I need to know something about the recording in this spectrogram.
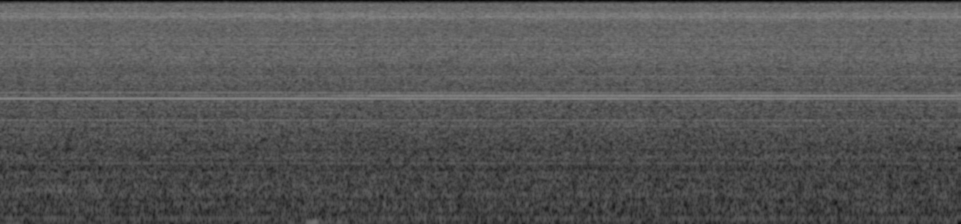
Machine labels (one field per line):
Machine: pump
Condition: normal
